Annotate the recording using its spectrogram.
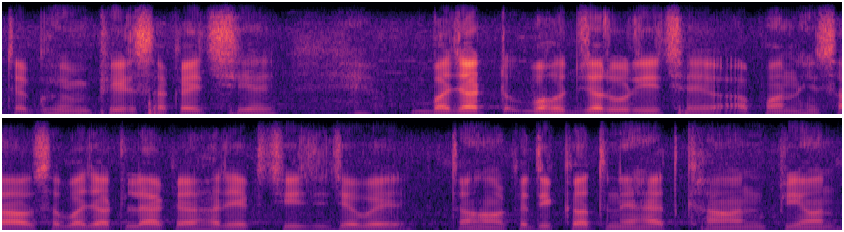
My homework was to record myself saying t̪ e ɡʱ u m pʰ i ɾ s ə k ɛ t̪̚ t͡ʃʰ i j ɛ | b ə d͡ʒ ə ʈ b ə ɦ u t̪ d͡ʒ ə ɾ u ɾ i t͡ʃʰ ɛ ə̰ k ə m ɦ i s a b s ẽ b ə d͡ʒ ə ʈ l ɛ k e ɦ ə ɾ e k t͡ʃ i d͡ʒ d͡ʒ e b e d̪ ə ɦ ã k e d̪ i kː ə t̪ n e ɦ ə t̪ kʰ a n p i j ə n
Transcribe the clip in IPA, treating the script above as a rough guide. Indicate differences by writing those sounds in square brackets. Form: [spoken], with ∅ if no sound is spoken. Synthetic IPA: t̪ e ɡʱ u m pʰ i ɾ s ə k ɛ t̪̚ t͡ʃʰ i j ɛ | b ə d͡ʒ ə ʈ b ə ɦ u t̪ d͡ʒ ə ɾ u ɾ i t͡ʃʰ ɛ ə̰ [p] ə [n] ɦ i s a b s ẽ b ə d͡ʒ ə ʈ l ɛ k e ɦ ə ɾ e k t͡ʃ i d͡ʒ d͡ʒ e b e [t̪] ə ɦ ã k e d̪ i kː ə t̪ n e ɦ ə t̪ kʰ a n p i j ə n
